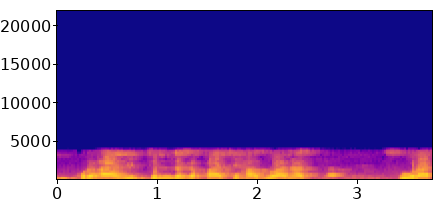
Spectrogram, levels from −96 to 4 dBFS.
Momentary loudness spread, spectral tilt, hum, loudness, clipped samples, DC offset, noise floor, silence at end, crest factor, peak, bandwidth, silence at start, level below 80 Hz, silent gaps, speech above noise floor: 8 LU; -11 dB/octave; none; -14 LUFS; under 0.1%; under 0.1%; -41 dBFS; 0 s; 12 dB; 0 dBFS; 4 kHz; 0 s; -36 dBFS; none; 29 dB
